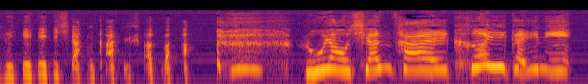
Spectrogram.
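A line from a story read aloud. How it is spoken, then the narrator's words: Abbot, panicked trembling voice. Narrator (Chinese): 住持再也掩饰不住了，惊慌失措，颤声说道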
